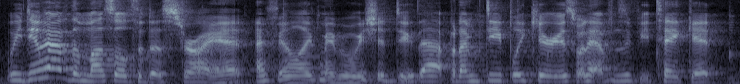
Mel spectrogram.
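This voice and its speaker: A woman's voice: mid-range voice, expressive, brisk, fairly bright tone, a little hiss or hum. Woman streaming a game with wry asides. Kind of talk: casual live game commentary and reading aloud.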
